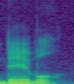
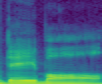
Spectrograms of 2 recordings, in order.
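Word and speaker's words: Daboll: one Brian dabel foreign a good time to remind the people that dable rhymes with table a lot of you people in the National media still don't have it congratulating Brian dayball yeah yeah you're right you're right miles table and and all Fable Nova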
